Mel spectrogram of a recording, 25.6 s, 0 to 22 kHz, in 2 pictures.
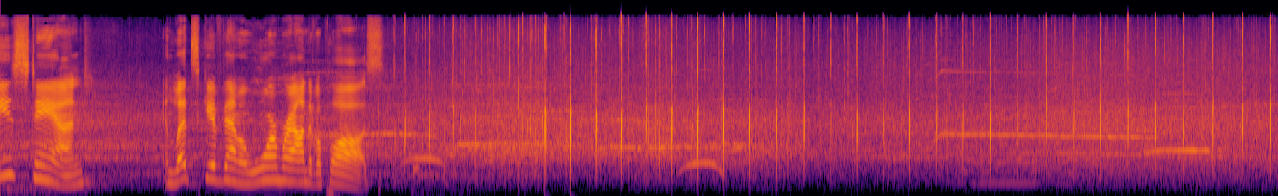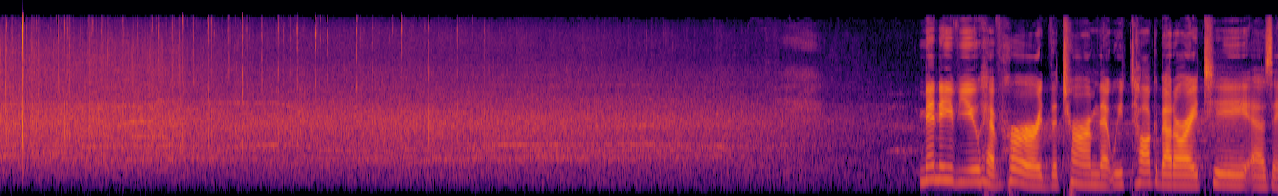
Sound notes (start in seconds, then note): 3.9 applause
